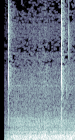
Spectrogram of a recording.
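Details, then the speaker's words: Built-in gas stove igniter keeps clicking with no knob turned: crisp spark ticks roughly once a second in a quiet room; liquid spilled while cooking ran under the buttons and shorted the switch, fixed by removing the knob and drying with a hair dryer. "Yes, friends, there is a clicking noise like this from the stove, let's see how we can solve this problem ."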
